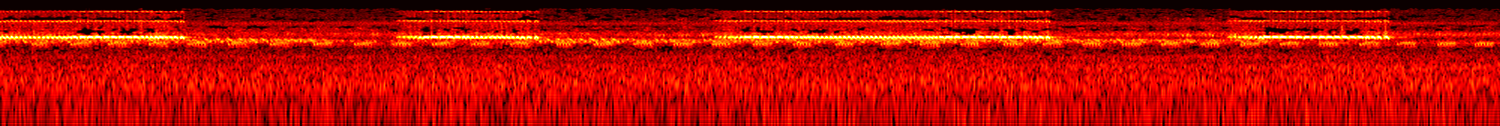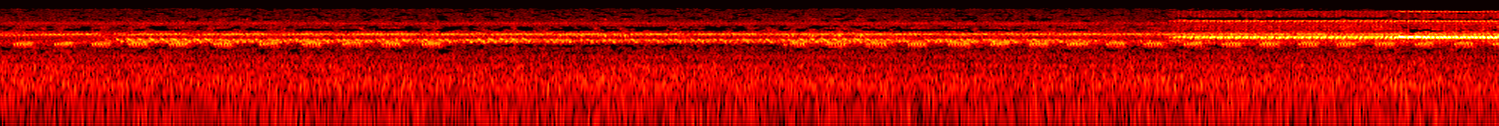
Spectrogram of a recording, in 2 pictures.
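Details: Insect sounds in nature: loud, very high ringing bursts lasting one to two seconds switch on and off irregularly over a continuous, softer, rapidly pulsing trill, with a long gap between bursts midway.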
